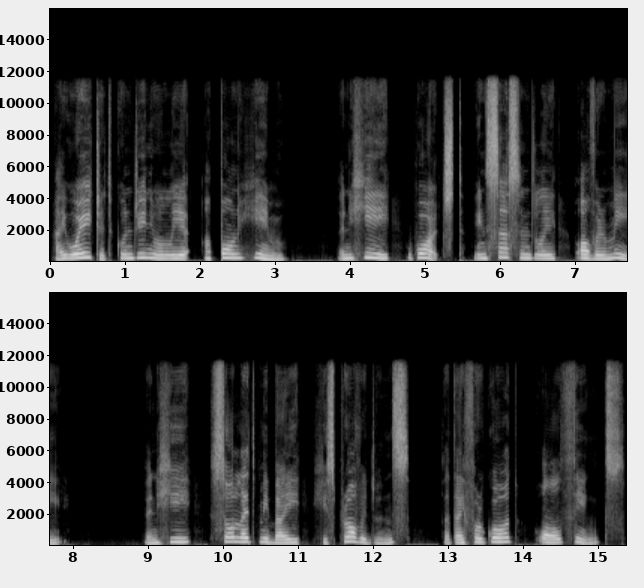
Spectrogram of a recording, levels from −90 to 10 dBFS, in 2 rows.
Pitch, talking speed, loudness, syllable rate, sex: 235 Hz, 95 wpm, -18 LUFS, 3.2 syllables/s, female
